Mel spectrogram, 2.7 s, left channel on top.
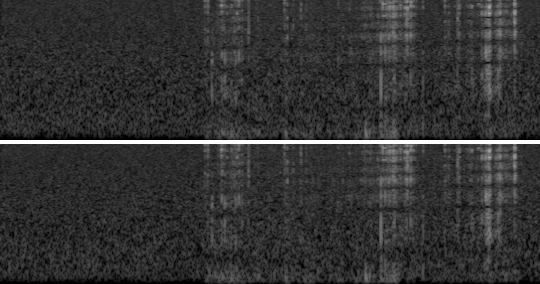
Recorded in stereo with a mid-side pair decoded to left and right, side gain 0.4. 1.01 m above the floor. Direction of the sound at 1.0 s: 5° right.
